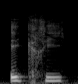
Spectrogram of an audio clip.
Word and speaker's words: écrit: Okay, remember, you put this T, you don't pronounce it. Écrit, dit.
